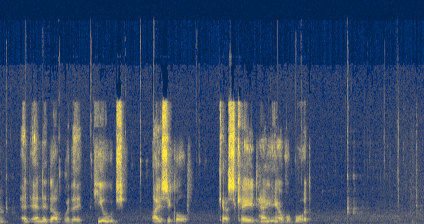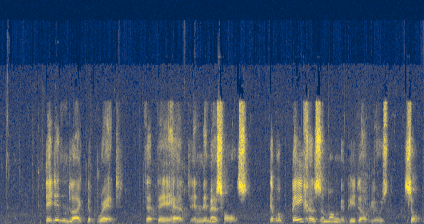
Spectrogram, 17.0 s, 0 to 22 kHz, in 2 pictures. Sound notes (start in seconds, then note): 6.9 hammering sounds; 8.4 horse and wagon sounds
